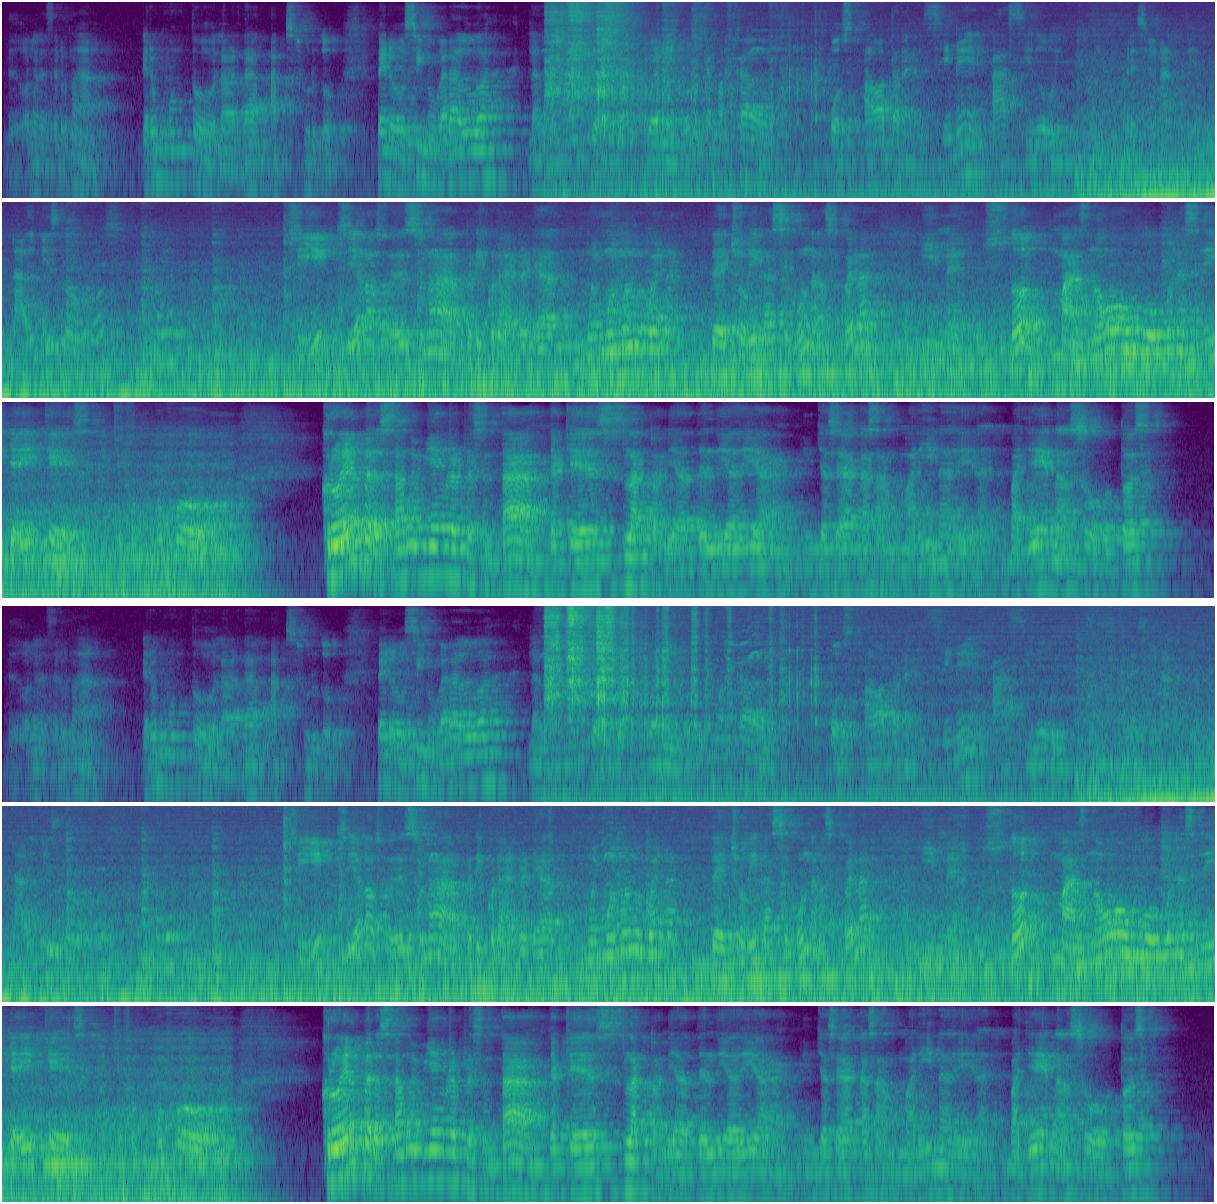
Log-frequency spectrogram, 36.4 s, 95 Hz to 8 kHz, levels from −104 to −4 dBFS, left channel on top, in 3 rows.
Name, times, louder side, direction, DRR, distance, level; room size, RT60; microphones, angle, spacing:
voice 1, 0.1-1.0 1.4-10.7 10.9-13.4 13.7-13.9, equal, 20° left, 6 dB, 5.5 m, -47 dB
sound 1, 5.3-23.5, right 5 dB, 60° right, 2.8 m, -42 dB
sound 2, 10.7-26.6, equal, 30° right, 4.4 m, -36 dB
voice 2, 15.0-27.1 27.5-35.7, equal, 10° right, 1 dB, 4.3 m, -37 dB
25.0 x 17.5 x 9.2 m, 0.75 s
head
